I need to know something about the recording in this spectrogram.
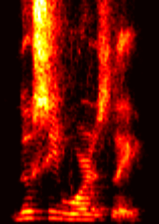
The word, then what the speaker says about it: Worsley: This is from Lucy Worsley. I don't remember. I don't Okay. remember if I'm pronouncing her name right, but Yeah, Lucy Worsley.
